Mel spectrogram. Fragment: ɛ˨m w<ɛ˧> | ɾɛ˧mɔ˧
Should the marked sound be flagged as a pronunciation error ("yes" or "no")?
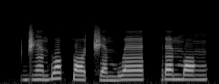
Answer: no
